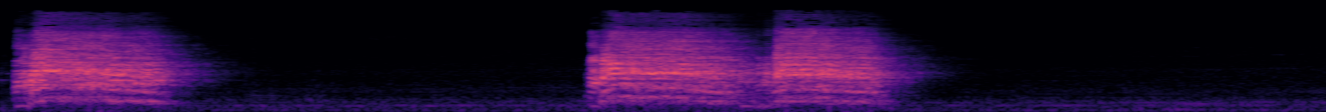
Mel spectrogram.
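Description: Blue-and-yellow macaw giving loud, harsh squawks, calling for its owner: one at the start, then two back-to-back about three seconds in.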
